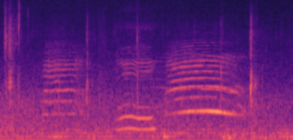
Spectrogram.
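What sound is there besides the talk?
goats bleating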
